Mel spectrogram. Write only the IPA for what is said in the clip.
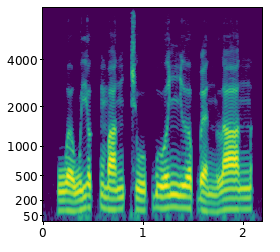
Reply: w ə˨˩˦ w j ə˦˥ k̚ m a˧˥ n c u˨˩˦ ɓ u˧˥ ə̯ ɲ ɨ˧ ə̯ ɓ ɛ˨˩ n l a˧ n

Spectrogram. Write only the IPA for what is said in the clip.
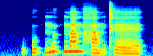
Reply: ʔ u˨˩ k̚ m ɯ˦˥ k̚ m a˥˩ m h a˨˩ m kʰ ɛː˨˩

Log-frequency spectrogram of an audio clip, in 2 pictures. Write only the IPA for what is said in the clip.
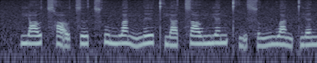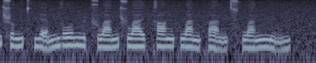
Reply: j ɑ˧˥ ʊ̯ t͡sʰ ɑ̰˨˩ ʊ̯ t͡s ɹ̩˧˥ t͡sʰ u˥˧ m w a˥˩ n n̪ e˥ ɪ̯ t̪ʰ j ä˧˥ t͡s ɑ˥ ʊ̯ n̪ j ɛ˥ n t̪ʰ ḭ˨˩ s ʊ˧˥ ŋ n̪ w a˥˩ n t̪ j ɛ˥ n ʂ ʊ˧˥ ŋ t̪ʰ ɥ ɛ̰˨˩ m j o˥ ʊ̯ n̪ y˨ ʈ͡ʂ w a˧˥ n ʂ w a˥ ɪ̯ k ɑ˥ ŋ k w a˥˩ n p a̰˨˩ n t͡sʰ w a˧˥ n n̪ ḭ˨˩˦

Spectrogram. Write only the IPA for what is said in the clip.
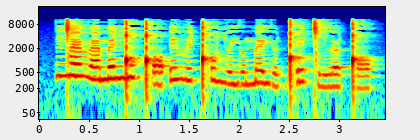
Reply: ŋ͡ǀ æ˥ v æ˦ m ɛ˥ ŋ͡ǃ o˥ ǃʼ ɔ˩ ʔ e˥ v e˦ ǃʰ o˦ ʎ ø˨ j ɵ˨ m ɛ˦ j ø˩ ǃʼ e˥ ǀ i˩ l œ˨ ǃ ɔ˩

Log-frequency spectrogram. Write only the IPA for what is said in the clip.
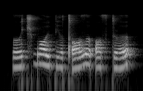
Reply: ɤ t͡ʃ b ɔ y̯ pʲ ɤ tʼ ɔ ð ɤ ʔ ɔ θ t ɹ ə

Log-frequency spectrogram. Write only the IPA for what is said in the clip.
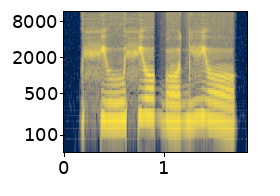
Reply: fʲ u fʲ o ɠ o d vʲ o

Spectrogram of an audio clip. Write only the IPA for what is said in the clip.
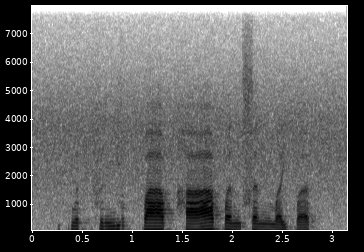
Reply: kʷ ɐ˨˥ t̚ f ɪ˨˧ ŋ j ʊ˧ k̚ p aː˧ p̚ h aː˨˥ p ɐ˧ n s ɐ˧ n m ɐ˨˧ j p ɐ˨˥ k̚

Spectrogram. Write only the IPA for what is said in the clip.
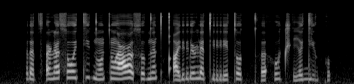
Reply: ɾ ə˧˩˧ t͡sʼ ʌ˧ ɳ ɐ˦˥ s o˦˥ ə̯ tʲ ə˦˥ d̪ õ˩˧ t õ˧ ə̯ ʕ ʊ˥˩ s ʊ˧ d̪ ɛ̃˦˥ t qʼ ɐ˧˩˧ rʲ o˦˥ ɳ ɾ ɛ˩˧ t rʲ ɛ˩˥ t o˩˥ t t̪ʰ ə˩˧ h u˦˥ t͡ʃʼ i˩˥ ə̯ dʲ ʊ˥˩ k

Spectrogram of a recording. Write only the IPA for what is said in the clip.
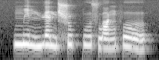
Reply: m i˥˧ n m ɥ ɛ˥˩ n ʂ u˥ p u˥ s w ɑ˧˥ ŋ f o˥˩ ʊ̯

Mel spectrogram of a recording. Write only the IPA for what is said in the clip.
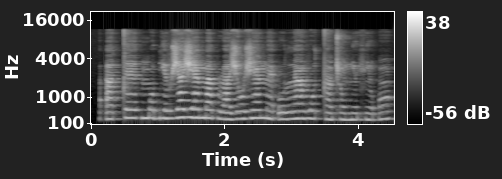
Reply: ʔ a˨ tː ɛ˦ | m ɔ˨ bʲ æ˨ v ʒ a˦ ʒ æ˦ m a˦ p ɹ a˨ ʒ ɔ˦ ʒ æ̃˦ m ɛ̃˨ ʔ o˨ lː ã˦ v ɔ˦ tː ã˨ ʈ͡ʂ õ˨ mʲ õ˨ fʲ õ˨ ʔ ɔ̃˦

